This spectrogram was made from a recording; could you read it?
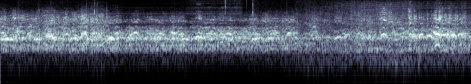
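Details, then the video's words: Large flock of snow geese flying out at sunset from Sacramento National Wildlife Refuge, a constant wall of overlapping high honking calls with no pauses, the massed chorus swelling slightly toward the end. "Waves of Snow Geese Sunset Fly-out"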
